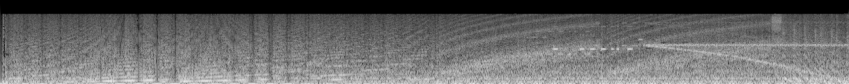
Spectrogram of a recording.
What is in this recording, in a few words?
breakdown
